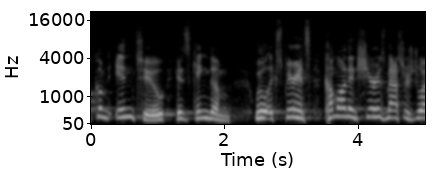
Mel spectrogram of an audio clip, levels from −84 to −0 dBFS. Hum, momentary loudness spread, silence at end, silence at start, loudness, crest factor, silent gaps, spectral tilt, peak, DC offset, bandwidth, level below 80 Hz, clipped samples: none; 6 LU; 0 s; 0 s; -33 LUFS; 16 dB; none; -5 dB/octave; -18 dBFS; under 0.1%; 16 kHz; -82 dBFS; under 0.1%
